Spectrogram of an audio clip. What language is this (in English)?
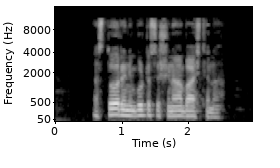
Shina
